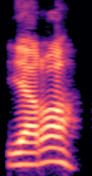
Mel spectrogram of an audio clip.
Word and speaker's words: يره: মাশাআল্লাহ, ছোট হা উচ্চারণ করবে, শেষে যে হাটা হায় সাকিন হয় ওটা ছোট হা, ইয়ারাহ।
